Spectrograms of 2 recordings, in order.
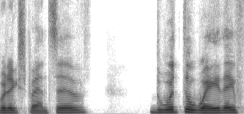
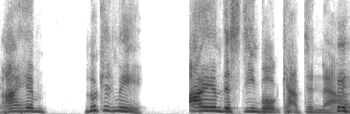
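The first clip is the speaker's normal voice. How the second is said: jokey, high-pitched put-on French accent; 6 semitones higher than usual. Speaker playing a steamboat captain while friends joke around, in a French accent. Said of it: "Why is he French?".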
